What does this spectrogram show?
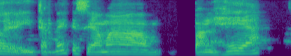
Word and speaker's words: Pangea: internet que se llama pangea o como se dice panchía pero se escribe con g perfecto ya sabes y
